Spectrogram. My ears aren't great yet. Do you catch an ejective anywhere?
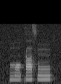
no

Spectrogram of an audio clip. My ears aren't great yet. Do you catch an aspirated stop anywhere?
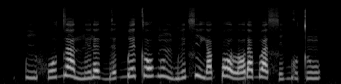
no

